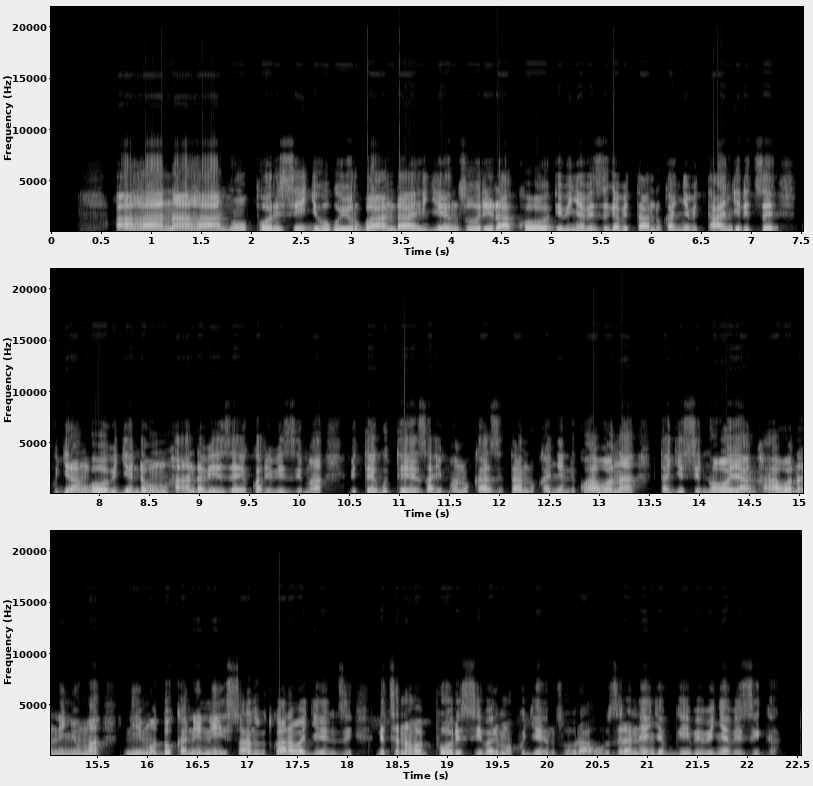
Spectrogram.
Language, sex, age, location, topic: Kinyarwanda, male, 25-35, Musanze, government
